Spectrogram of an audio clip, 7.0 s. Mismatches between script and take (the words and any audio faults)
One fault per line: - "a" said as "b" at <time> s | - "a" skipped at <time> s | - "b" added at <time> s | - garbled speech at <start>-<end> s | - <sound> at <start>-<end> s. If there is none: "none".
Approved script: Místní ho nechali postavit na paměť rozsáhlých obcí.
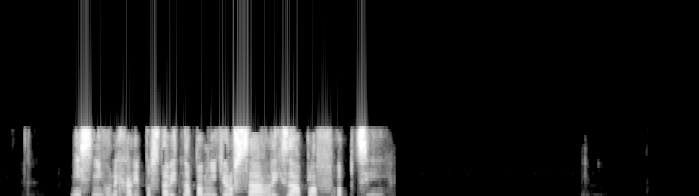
- "záplav v" added at 2.9 s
